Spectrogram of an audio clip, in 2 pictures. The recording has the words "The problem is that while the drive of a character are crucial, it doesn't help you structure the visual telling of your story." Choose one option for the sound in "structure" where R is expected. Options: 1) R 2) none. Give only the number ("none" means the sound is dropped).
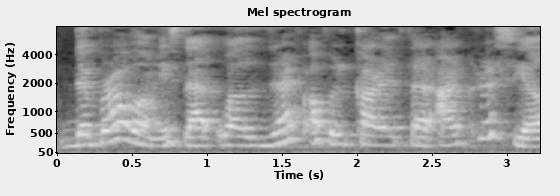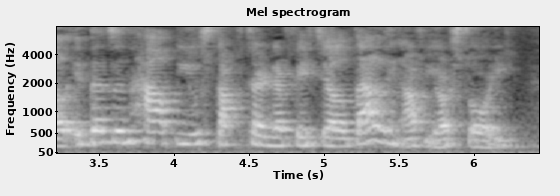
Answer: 2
